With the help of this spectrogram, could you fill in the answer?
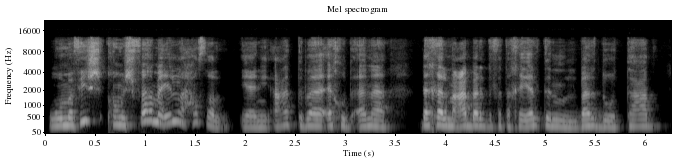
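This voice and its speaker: A middle-aged woman with an Egyptian Arabic accent, sharing a personal story in an animated, conversational way that speaks straight to the listener. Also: medium pitch, very fast.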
